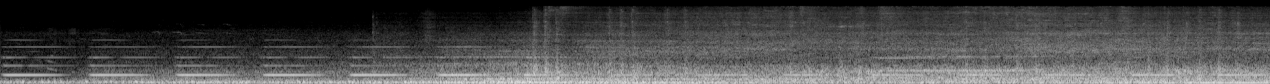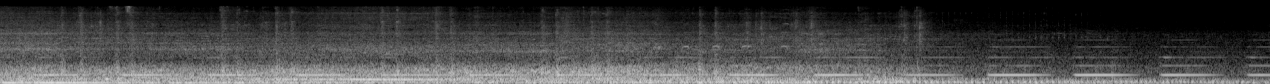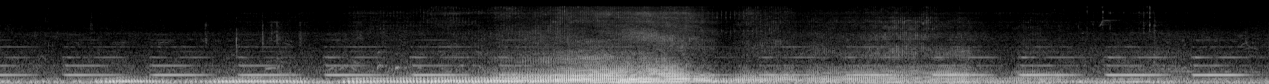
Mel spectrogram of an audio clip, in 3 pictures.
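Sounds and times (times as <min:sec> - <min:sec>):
train rumbling and clattering: 0:00.0 - 0:38.0
level crossing bell ringing: 0:07.1 - 0:30.8.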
